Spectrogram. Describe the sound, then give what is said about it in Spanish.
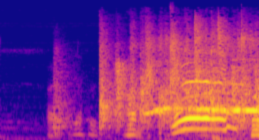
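Over a phone line, a crowd of residents of Becerril de Campos in a bar bursts into loud, sustained applause for COPE's radio broadcast El Partidazo, mixed with shouting and cheering voices, building steadily after a brief burst of noise at the start. “Si me estáis escuchando, vecinos de Becerril de Campos, aplaudid al partidazo de COPE.”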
